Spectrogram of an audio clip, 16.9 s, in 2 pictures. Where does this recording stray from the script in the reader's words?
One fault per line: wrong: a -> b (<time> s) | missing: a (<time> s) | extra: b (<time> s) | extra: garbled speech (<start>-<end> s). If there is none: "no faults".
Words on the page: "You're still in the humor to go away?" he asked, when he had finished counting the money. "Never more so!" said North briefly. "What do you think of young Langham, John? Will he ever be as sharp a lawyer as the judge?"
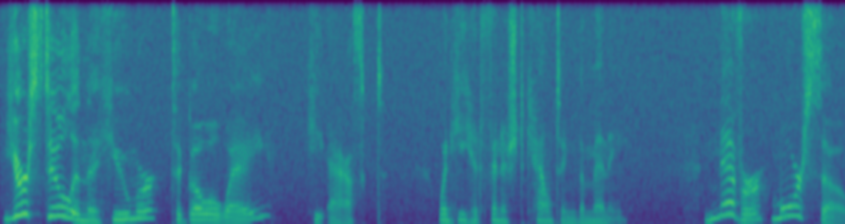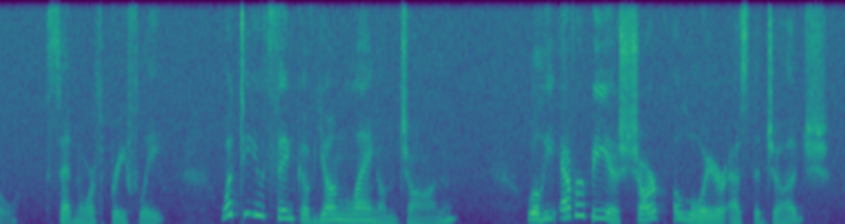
wrong: money -> many (5.8 s)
